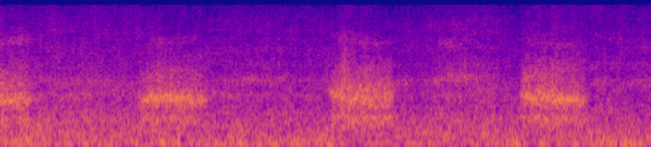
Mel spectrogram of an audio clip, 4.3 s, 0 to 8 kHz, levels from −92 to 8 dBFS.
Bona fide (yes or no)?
no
